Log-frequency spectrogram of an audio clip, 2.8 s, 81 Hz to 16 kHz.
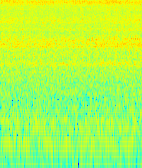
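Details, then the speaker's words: Volvo 164E with D-Jetronic injection, after new injector wires and cleaned-up wiring: smooth, even idle with a steady low hum, no misses, knocks or hunting. Runs better than ever, normal idle. "And now she runs better than ever."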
